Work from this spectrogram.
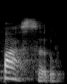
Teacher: Em relação a pássaro, que é a última palavra que aqui está, nós podemos ver que tem 3 sílabas, ou seja, é um trissílabo, lá está, tri quer dizer 3, a sílaba tónica está na antepenúltima, ou seja, terceira a contar do fim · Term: palavra esdrúxula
